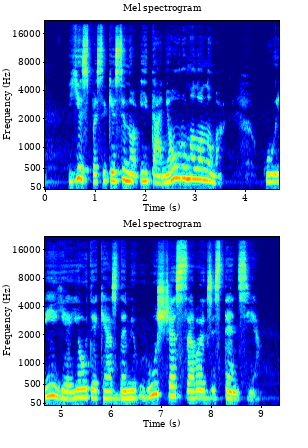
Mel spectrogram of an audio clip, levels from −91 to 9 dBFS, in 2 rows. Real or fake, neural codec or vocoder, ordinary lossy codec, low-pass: fake; vocoder, 48 kHz, 128 mel bands, Vocos; Opus, 64 kbps; 19.8 kHz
